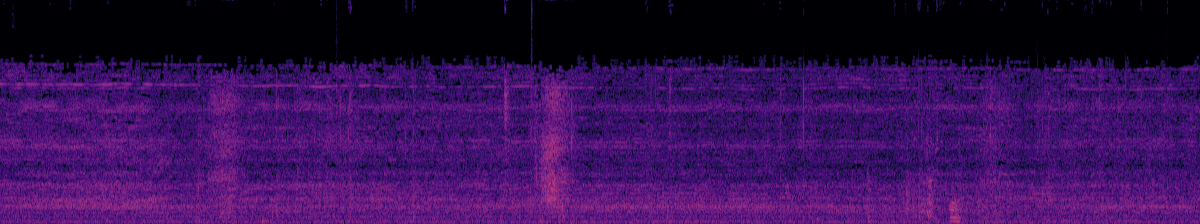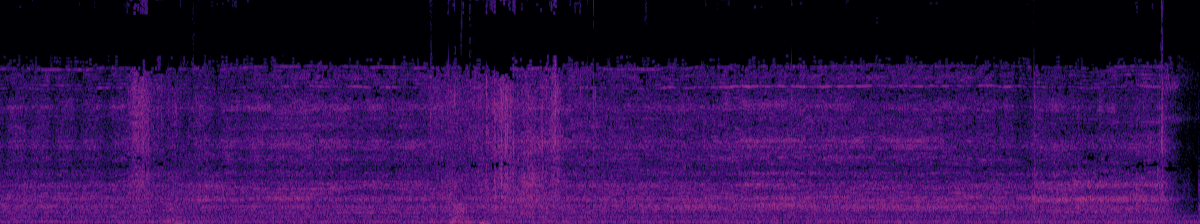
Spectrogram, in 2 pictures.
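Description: Electric heat gun running steadily, blowing hot air to shrink plastic wrap around a gift, with a few short rustles of the film. It cuts off just before the end.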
